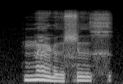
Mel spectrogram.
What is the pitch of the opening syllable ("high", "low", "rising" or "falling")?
falling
